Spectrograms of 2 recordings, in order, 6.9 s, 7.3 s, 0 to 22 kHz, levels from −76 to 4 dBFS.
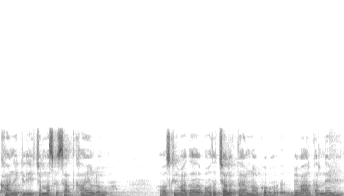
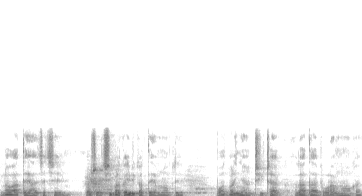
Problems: constant background noise, continuous background conversations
